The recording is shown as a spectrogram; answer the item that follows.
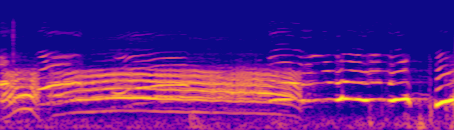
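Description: A woman's high-pitched excited squeal of delight, one long held note that rises slightly and falls away after about a second and a half, followed by a short higher yelp near the end.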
